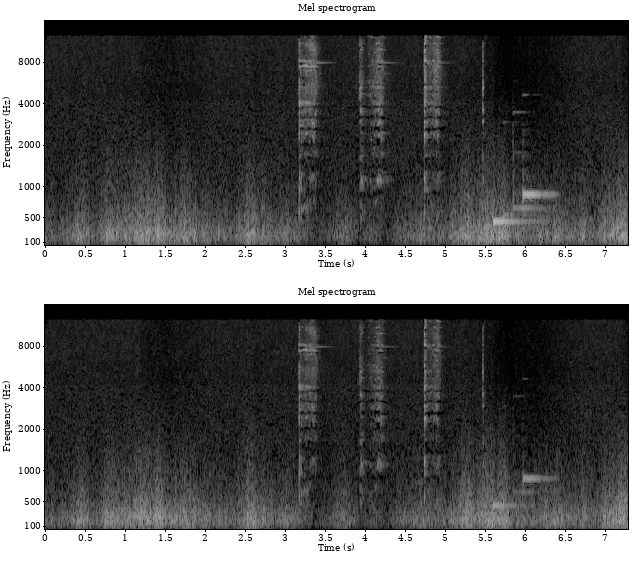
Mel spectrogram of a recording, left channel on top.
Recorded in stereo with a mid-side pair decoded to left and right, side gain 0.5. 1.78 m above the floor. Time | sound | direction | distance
3.2 | cutlery clinking | 30° left | ?
5.6 | a ringtone | 55° left | ?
